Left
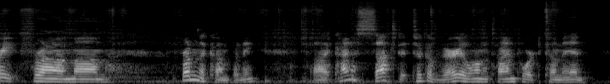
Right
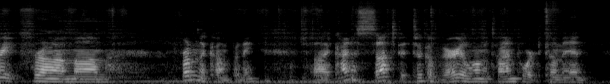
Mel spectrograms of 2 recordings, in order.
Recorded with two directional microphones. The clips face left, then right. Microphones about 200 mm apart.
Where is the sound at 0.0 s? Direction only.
25° left (ahead or behind).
